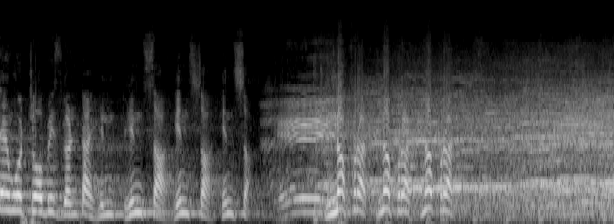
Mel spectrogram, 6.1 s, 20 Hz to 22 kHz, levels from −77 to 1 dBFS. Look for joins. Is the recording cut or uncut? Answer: uncut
